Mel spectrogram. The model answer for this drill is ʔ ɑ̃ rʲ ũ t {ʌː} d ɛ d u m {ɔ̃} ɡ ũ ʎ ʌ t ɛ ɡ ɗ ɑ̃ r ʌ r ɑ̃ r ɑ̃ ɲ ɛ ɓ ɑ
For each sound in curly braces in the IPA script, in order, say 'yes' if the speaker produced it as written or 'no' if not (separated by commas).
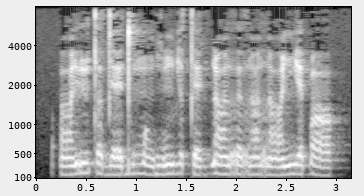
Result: no, yes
